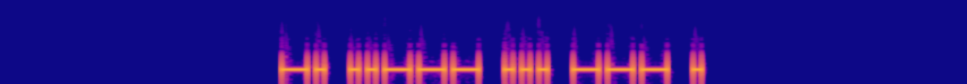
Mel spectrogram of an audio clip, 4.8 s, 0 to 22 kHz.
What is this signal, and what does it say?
Morse code, heard as a keyed tone, about 28 wpm, 700 Hz. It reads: N2SOE
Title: USA Call Signs Repeated 2x 28wpm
